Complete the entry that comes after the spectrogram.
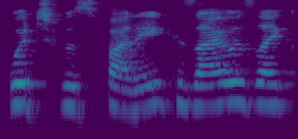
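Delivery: plain reading voice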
